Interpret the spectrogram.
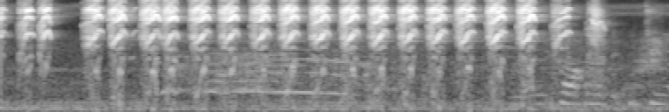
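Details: Hand-fed Javan myna nestlings, raised in captivity from small, beg while being fed: harsh, hissing, rasping bursts repeated about twice a second in a steady run, fading into softer scratchy notes at the end.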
